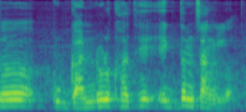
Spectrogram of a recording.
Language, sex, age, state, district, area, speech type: Marathi, male, 45-60, Maharashtra, Amravati, rural, spontaneous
